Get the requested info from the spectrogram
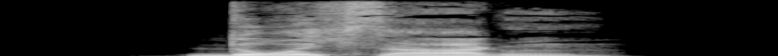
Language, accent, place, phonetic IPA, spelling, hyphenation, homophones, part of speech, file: German, Germany, Berlin, [ˈdʊʁçˌzaːɡŋ̩], durchsagen, durch‧sa‧gen, Durchsagen, verb, De-durchsagen.ogg
- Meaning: to announce over loudspeakers or on the radio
